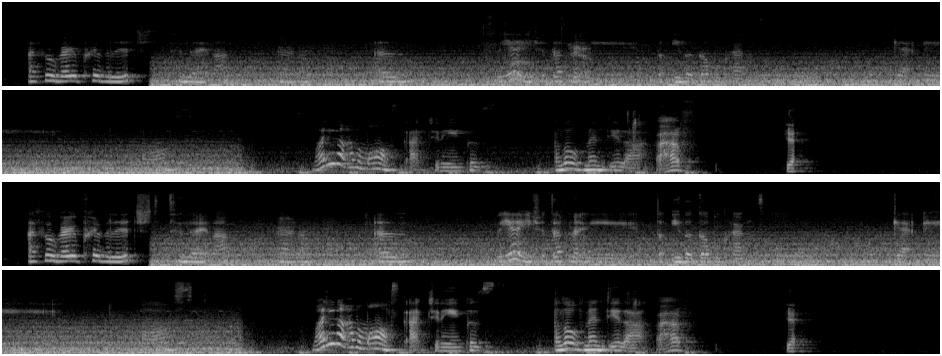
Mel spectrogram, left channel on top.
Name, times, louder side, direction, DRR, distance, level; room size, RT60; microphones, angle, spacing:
voice 1, 0.3-2.4 2.7-3.2 3.7-4.2 4.9-8.1 8.9-10.0 10.7-11.3 12.5-14.2 14.9-15.8, right 3 dB, 75° right, 0.8 m, -29 dB
sound 1, 1.5-11.8, right 1 dB, 45° right, 1.7 m, -28 dB
sound 2, 4.0-4.1 4.3-4.6 4.9-11.1 11.3-16.3, equal, 10° right, 2.1 m, -39 dB
voice 2, 4.8-5.3 5.6-5.9 15.7-16.3 17.2-17.3, left 3 dB, 25° left, 0.9 m, -34 dB
sound 3, 8.1-15.9, left 1 dB, 55° left, 1.8 m, -43 dB
16.5 x 13.0 x 3.1 m
head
